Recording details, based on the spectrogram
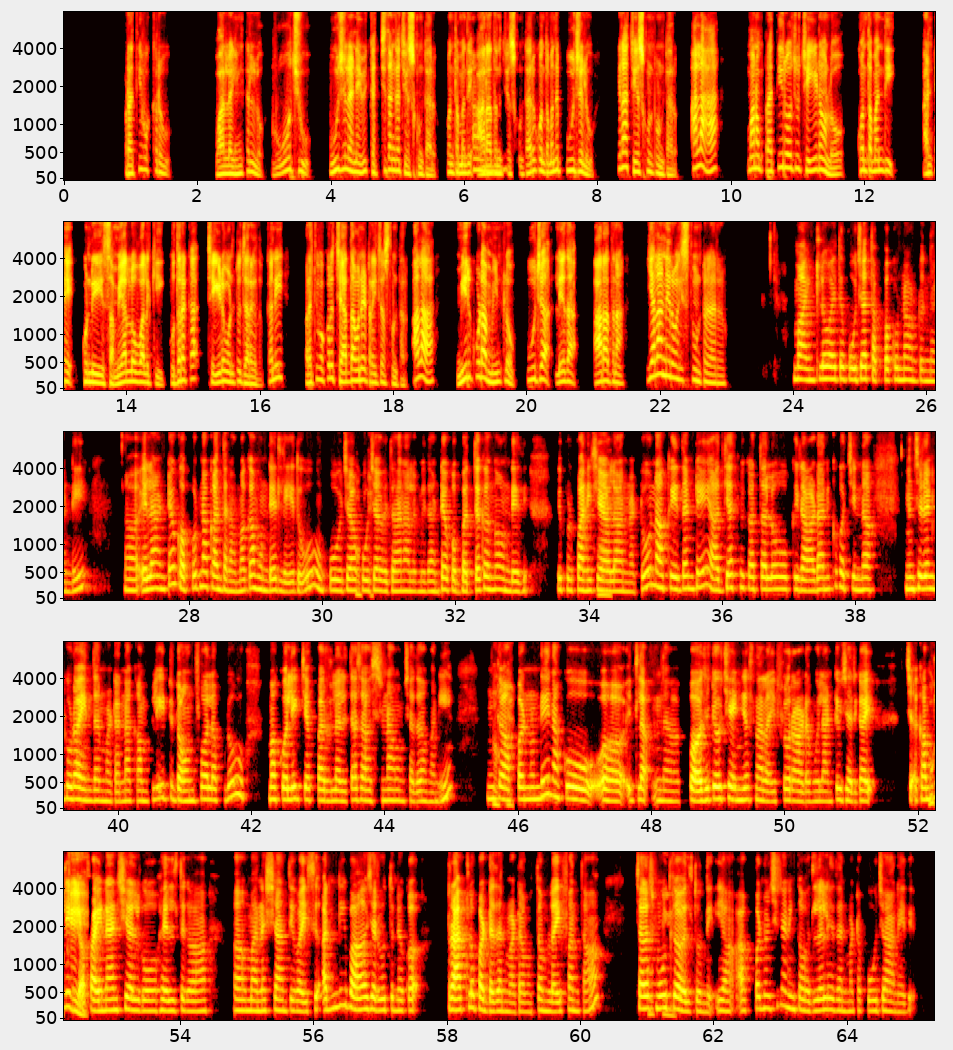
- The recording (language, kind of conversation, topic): Telugu, podcast, మీ ఇంట్లో పూజ లేదా ఆరాధనను సాధారణంగా ఎలా నిర్వహిస్తారు?
- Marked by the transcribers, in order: other background noise; in English: "ట్రై"; tapping; in English: "ఇన్సిడెంట్"; in English: "కంప్లీట్"; in English: "కొలీగ్"; in English: "పాజిటివ్ చేంజెస్"; in English: "లైఫ్‍లో"; in English: "కంప్లీట్‍గా. ఫైనాన్షియల్‍గో, హెల్త్‌గా"; in English: "ట్రాక్‍లో"; in English: "లైఫ్"; in English: "స్మూత్‍గా"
